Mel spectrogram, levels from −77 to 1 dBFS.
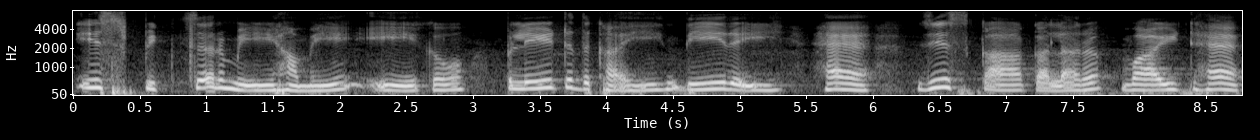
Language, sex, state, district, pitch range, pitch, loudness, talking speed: Hindi, female, Punjab, Fazilka, 185-240 Hz, 205 Hz, -15 LUFS, 95 wpm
